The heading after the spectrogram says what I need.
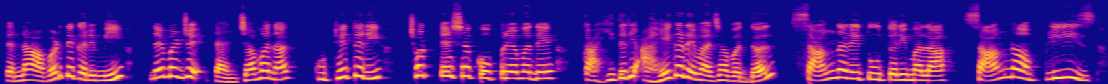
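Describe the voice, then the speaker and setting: A woman voicing a gentle, loving young bride in a voice-over episode recap, speaking softly and affectionately. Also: sits high, very animated, moderate pace, few pauses. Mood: tender. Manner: soft, affectionate, pleading. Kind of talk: voice-over recap reading a character's lines.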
